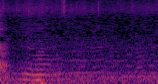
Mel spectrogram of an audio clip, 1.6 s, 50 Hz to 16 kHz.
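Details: Honey bees from a very strong late-season colony on small-cell 4.9 mm comb, the hive open and full of bees; a short burst of steady massed humming, slightly louder at the start as a bee flies near.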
